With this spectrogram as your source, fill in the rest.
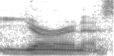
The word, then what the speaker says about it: Uranus: one other planet there some of you pronounce it like a body part but I'm going to pronounce it Uranus so they can play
